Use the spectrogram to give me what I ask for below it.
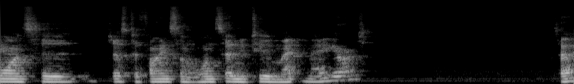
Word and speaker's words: Magyars: Meandering wants to find some 172 Magyars. Is that how you say it? Magyars, yeah.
